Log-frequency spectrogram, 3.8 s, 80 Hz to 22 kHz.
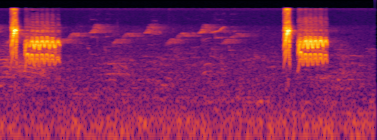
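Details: Cinereous tit giving two harsh calls about 2.7 seconds apart, each a sharp high click followed by a buzzy, rasping note lasting about half a second, with faint distant twittering from other birds between them.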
